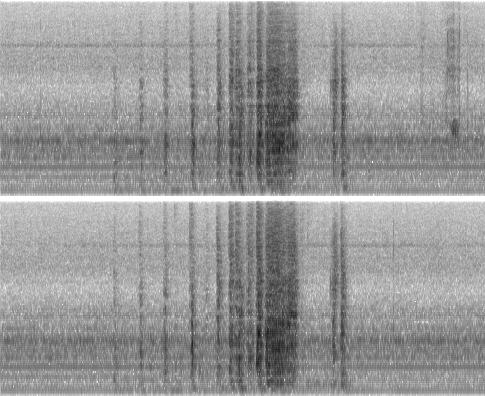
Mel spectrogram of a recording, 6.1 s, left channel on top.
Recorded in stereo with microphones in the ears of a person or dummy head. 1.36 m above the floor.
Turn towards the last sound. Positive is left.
turn(degrees=-45)  # may be behind; listen again after turning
